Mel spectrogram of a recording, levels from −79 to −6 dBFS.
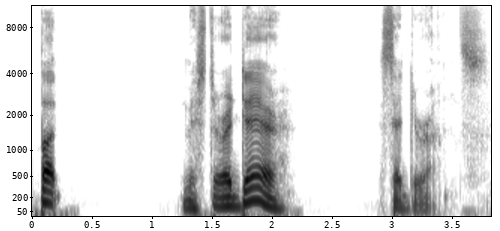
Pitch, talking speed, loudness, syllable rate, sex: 100 Hz, 80 wpm, -19 LUFS, 4.0 syllables/s, male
